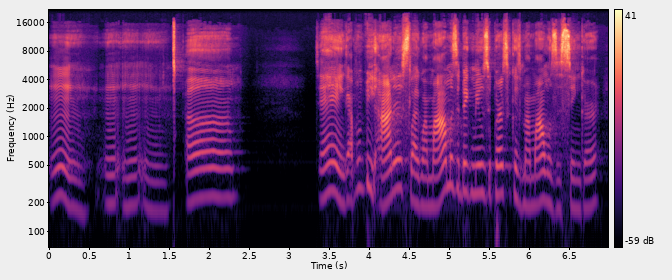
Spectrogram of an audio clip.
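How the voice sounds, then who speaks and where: Raspy young woman chatting loosely. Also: mid-range voice, normal speed, a bit bright. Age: 20s. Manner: rambling, many fillers and restarts. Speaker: rapper and podcast guest. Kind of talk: casual interview chat.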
